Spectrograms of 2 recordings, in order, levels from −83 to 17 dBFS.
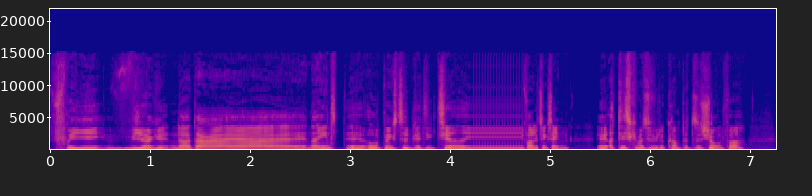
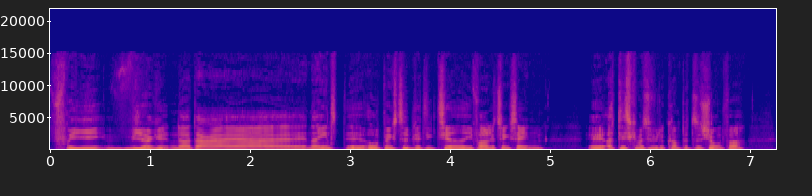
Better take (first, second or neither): second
